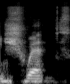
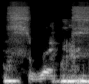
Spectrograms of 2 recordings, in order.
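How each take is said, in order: First: Said in the usual way. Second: "Schweppes" said as "Swepps", no sh sound; "Schweppes" as co-host says it, "Swepps"; mispronounced Schweppes. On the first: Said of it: "it's supposed to be Schweppes". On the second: Retold or imitated. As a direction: imitate a slip, "Schweppes" starting with a plain s. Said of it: "I know he said".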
